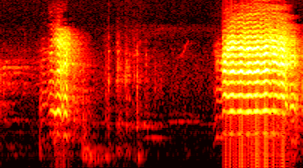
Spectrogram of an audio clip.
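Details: Crying goat kid: a faint short bleat followed after a pause by a loud, strongly harmonic, quavering bleat lasting nearly a second.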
